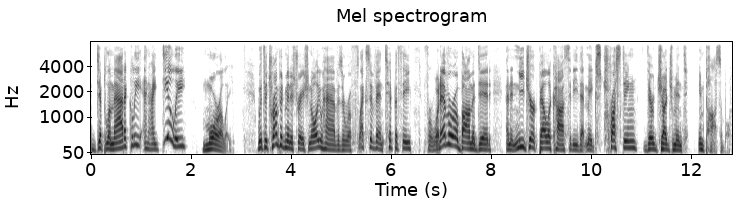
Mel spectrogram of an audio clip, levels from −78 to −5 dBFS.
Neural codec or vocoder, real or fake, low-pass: none; real; 7.2 kHz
